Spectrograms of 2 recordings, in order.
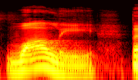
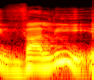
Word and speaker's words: Wally: The title of the opera looks like it should be pronounced Wally, but actually Valli is the nickname of the title character, Valburga, obviously.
